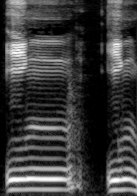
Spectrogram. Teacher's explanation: cara membunyikannya itu disamarkan kemudian juga didengungkan akan tetapi dia kadar ikhfanya itu dia rendah kadar ikhfanya itu · kadar samarnya itu dia rendah lebih tinggi daripada kadar dengungnya sehingganya dia lebih condong berbunyi Eng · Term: ikhfa Hakiki ab'ad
